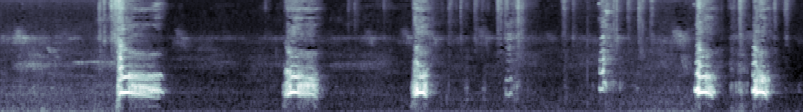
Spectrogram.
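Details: Pet beagle bitch yapping excitedly during play, short sharp barks scattered irregularly over ten seconds with quiet pauses between, a faint low hum underneath.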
